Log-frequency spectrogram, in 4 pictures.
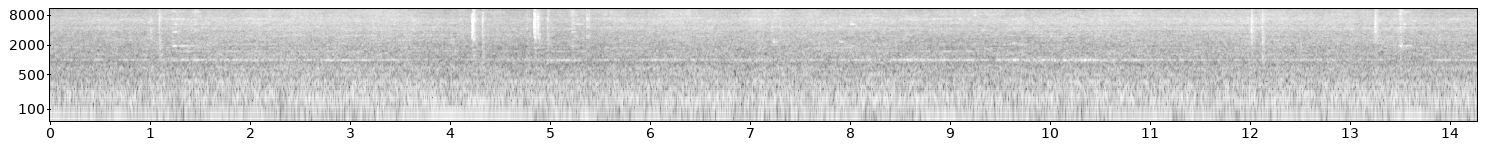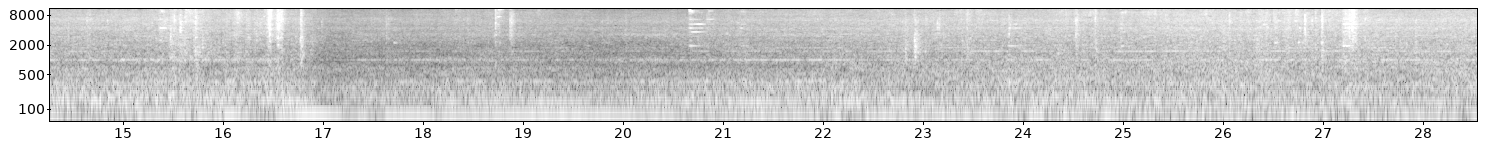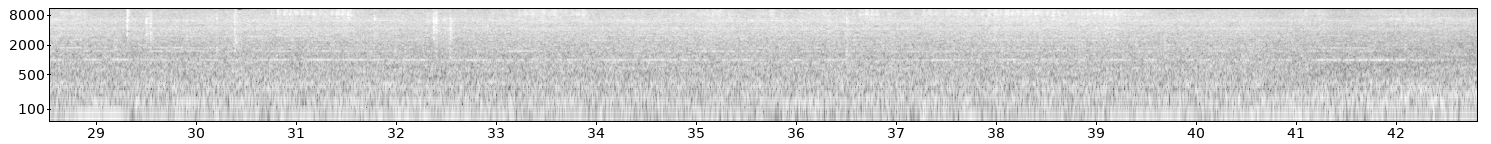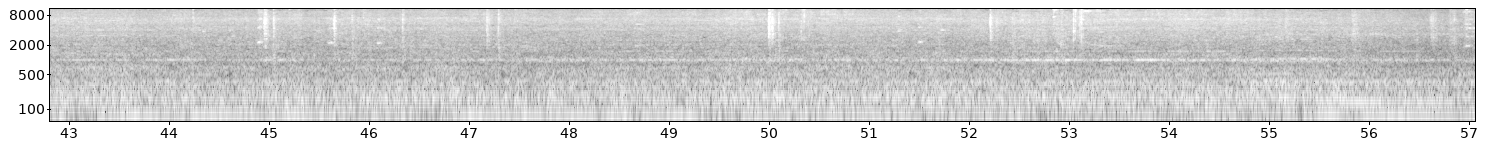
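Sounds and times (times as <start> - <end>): aircraft cabin rumble: 0.0 - 57.0
thin high tone: 19.1 - 25.7.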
